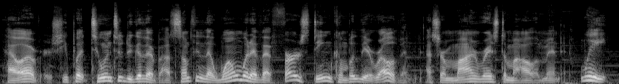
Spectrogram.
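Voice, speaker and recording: A man reading fan fiction aloud as an expressive scripted story narration. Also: on the low side, very fast. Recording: faint music behind the voice. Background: faint background music.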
